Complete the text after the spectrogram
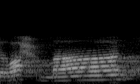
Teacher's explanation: ہے الرحمن، یہاں پر را آ گیا، اس را کو پر پڑھیں گے، ہا کو واضح کریں گے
